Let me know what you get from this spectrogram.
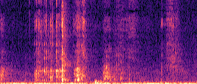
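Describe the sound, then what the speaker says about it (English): Quiet crisp snips of scissors cutting paper, a few cuts in quick succession, close and faint. "I'm going to take my scissors, just cut along here."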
